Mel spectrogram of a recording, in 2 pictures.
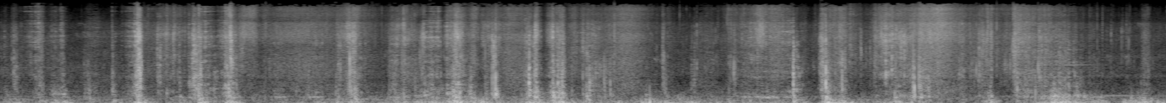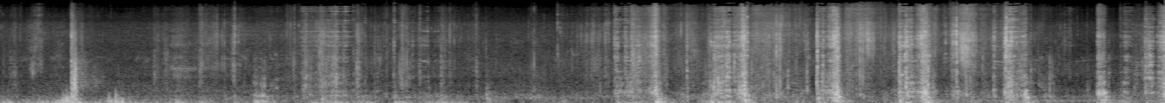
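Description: A steel pitchfork scraping and prying through loose roof gravel and old flat-roofing layers during a tear-off, with boots crunching on the gravel. Irregular sharp scrapes and knocks, thickest in the last several seconds.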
